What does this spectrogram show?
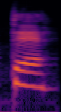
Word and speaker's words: tè: Se invece metto l'accento, che in questo caso è grave, dobbiamo aprire il suono della e che diventa e. Quindi, con l'accento grafico grave questo monosillabo diventa tè, il tè, quello che si beve, quindi è un sostantivo maschile singolare.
